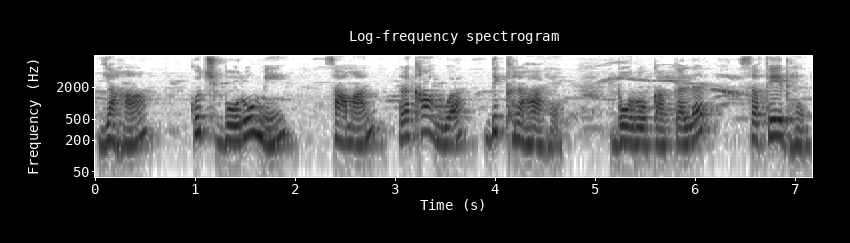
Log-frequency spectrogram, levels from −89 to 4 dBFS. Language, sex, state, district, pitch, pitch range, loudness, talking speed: Hindi, female, Madhya Pradesh, Dhar, 200 Hz, 175-270 Hz, -16 LUFS, 125 wpm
